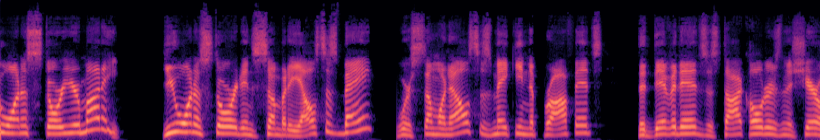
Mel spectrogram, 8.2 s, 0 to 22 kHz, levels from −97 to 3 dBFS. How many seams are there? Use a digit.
1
